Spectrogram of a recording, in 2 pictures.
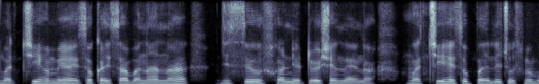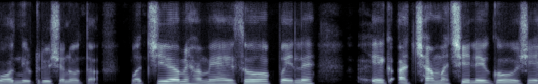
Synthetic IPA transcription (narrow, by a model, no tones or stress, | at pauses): mɐtːʃʰiɦɐmẽɛːsokɐːsabɐnaːna | d͡ʒɪsːeʊskanjuːʈɾeːʃənɾɛɦnaːmɐtːʃiɛːsopɛɦlet͡ʃosmẽbɔːt̪njuːʈɾeːʃənɦoːt̪a̰ː | mɐtːʃʰiɐmẽɦɐmẽɛːsopɛɦle | eːkɐtːʃʰamɐtːʃʰileːkoʊʃe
